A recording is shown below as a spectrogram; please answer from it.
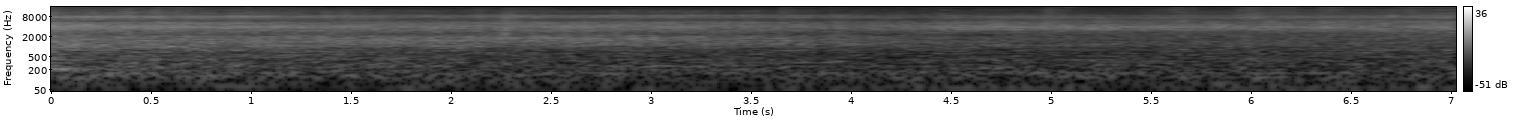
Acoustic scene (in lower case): street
